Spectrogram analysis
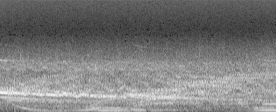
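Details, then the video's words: Whale song heard as loud, dense layers of sliding moans, with low groans bending downward and mid-pitched tones holding and wavering, several voices overlapping without pause. "chant des baleines"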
